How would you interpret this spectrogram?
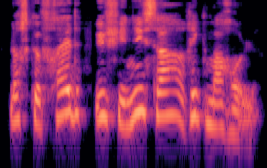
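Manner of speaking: usual speaking voice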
